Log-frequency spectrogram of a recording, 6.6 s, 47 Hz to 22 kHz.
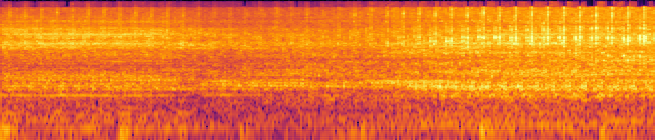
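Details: BMW F10 535i petrol engine idling with a weird steady rapid ticking on top that grows louder partway through; abnormal engine noise.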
